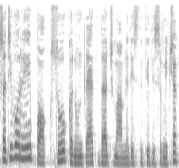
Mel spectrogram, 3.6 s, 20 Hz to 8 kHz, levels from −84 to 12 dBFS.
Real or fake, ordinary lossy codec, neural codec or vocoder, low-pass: real; none; none; 7.2 kHz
